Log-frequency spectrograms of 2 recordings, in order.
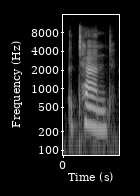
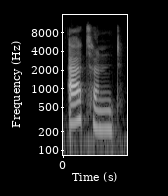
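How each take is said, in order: First: The first vowel is reduced to a schwa. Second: The first vowel is a full, clear vowel. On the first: The speaker calls it right. "If in a weak syllable" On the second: The speaker calls it wrong. "If in a strong syllable"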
